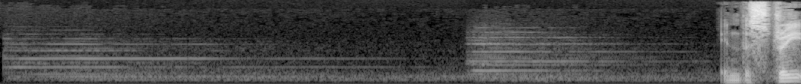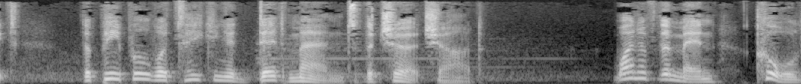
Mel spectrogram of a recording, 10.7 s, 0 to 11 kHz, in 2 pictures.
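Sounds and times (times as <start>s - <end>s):
church bell ringing: 0.0s - 9.5s
speech: 4.8s - 8.6s, 9.4s - 10.6s.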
